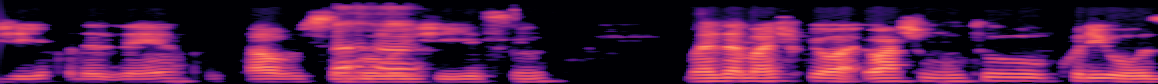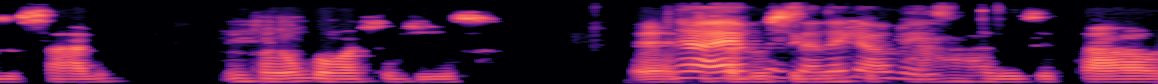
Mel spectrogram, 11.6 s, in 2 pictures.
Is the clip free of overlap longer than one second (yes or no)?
no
